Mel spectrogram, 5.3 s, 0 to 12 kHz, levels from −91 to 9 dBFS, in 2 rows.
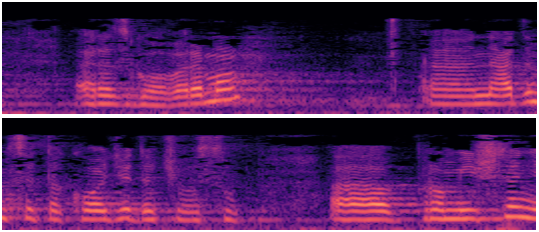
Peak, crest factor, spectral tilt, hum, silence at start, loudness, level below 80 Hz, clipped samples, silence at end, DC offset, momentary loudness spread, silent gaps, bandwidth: -8 dBFS; 16 dB; -5.5 dB/octave; none; 0 s; -24 LUFS; -56 dBFS; under 0.1%; 0 s; under 0.1%; 18 LU; none; 7.8 kHz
